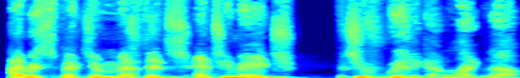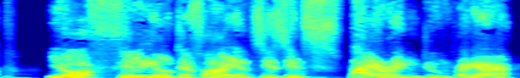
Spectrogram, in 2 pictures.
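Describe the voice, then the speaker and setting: An actor voicing a proud, battle-hungry god of war in a video game, with a theatrical, mocking, boastful delivery. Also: male voice, fairly high pitch, huge pitch swings, a little slow, gravelly, a bit bright, big-room sound, full character voice. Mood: wry, haughty. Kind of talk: video game character voice lines.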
